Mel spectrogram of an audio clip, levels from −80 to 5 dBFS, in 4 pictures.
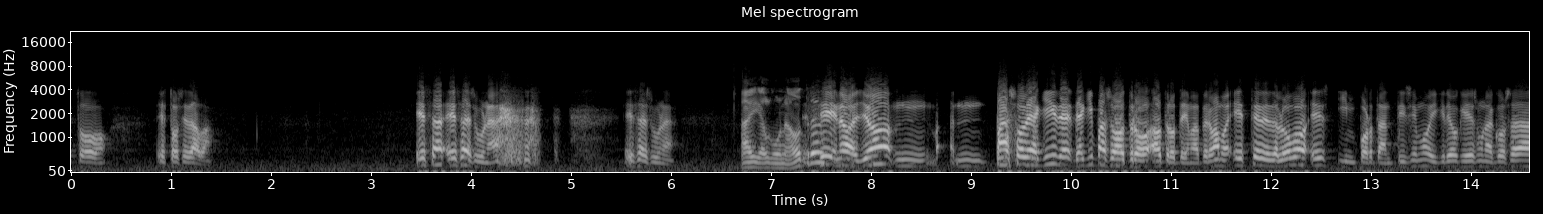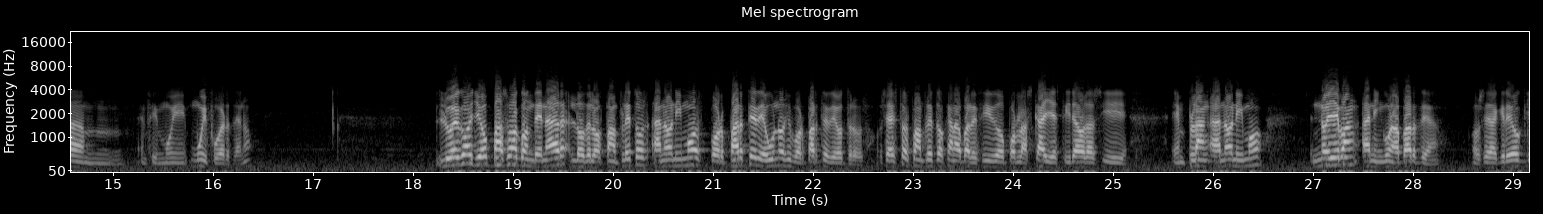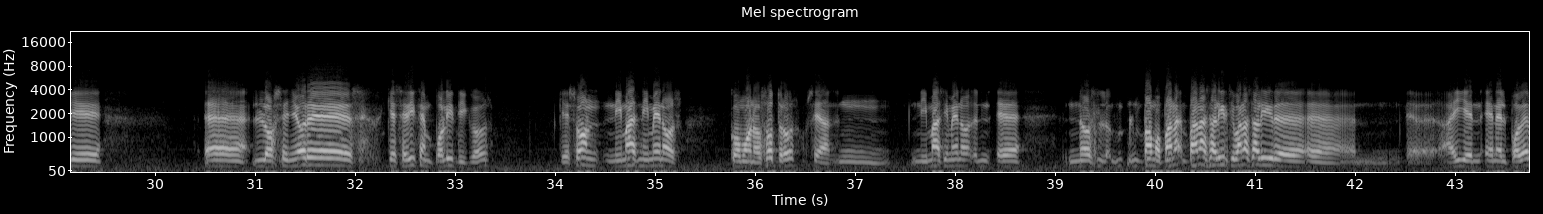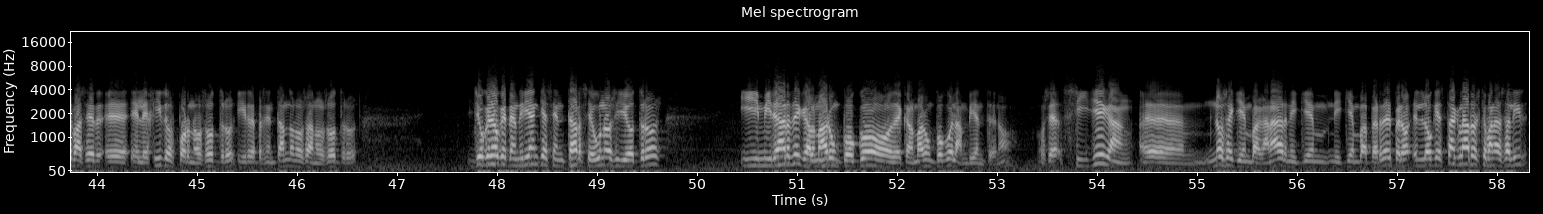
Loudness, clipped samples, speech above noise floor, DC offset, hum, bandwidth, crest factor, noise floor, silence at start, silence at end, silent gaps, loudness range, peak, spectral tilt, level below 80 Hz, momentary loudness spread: -23 LUFS; under 0.1%; 36 dB; under 0.1%; none; 19.5 kHz; 16 dB; -60 dBFS; 0.1 s; 0 s; none; 6 LU; -8 dBFS; -4.5 dB/octave; -58 dBFS; 15 LU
